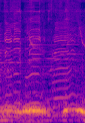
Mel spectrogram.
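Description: A domestic pigeon coos close by, two low throaty rolling calls with a brief pause between them.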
